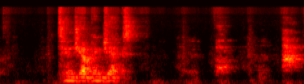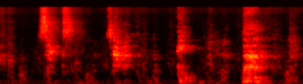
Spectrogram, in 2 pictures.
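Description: Feet thump softly on the floor as a man jumps.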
